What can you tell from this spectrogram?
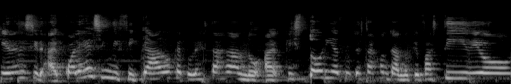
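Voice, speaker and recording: Against noticeable background noise, a woman talks at a fairly quick pace with a high pitch and ordinary pitch variation. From Venezuela, Portuguese parents. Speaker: coach. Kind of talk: interview conversation.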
